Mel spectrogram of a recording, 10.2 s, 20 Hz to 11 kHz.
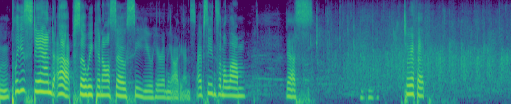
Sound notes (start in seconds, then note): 6.3 cheers, applause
